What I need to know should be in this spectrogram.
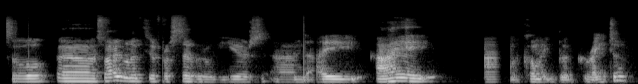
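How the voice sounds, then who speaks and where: A man's voice: mid-range voice, unhurried, a little hiss or hum, low-quality recording. A Scottish man from Scotland, a comic book writer being interviewed over an internet call, with dry, wry humor. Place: home in a city in Japan.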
